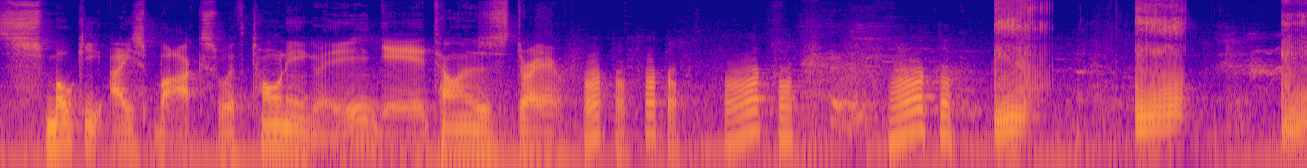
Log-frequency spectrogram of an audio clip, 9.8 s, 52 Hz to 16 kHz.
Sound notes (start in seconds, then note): 2.7 Edge grunts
